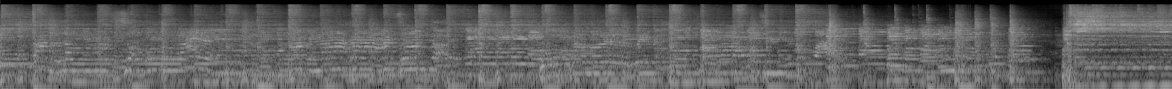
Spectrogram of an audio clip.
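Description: Live rockabilly band playing: acoustic guitar, upright bass, drum kit and electric guitar. The sound drops away briefly near the end, then comes back loud with a held chord.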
